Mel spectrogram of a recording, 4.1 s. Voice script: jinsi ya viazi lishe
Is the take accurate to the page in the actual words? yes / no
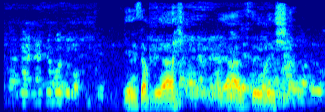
yes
